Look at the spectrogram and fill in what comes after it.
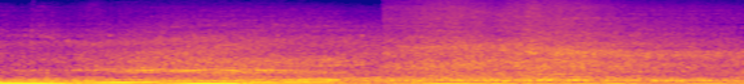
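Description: Car engine rising in pitch as it accelerates over the first couple of seconds, then running at a steady pitch. About four seconds in, a hissing noise comes in suddenly over it.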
